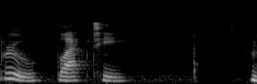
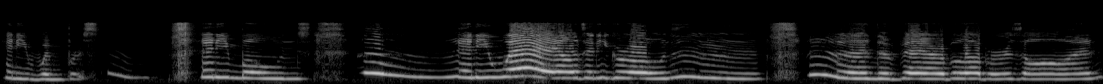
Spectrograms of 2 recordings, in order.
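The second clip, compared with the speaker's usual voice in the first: blubbering bear; 5 semitones higher than usual. A narrator's reading. Bear cries, narrated.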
